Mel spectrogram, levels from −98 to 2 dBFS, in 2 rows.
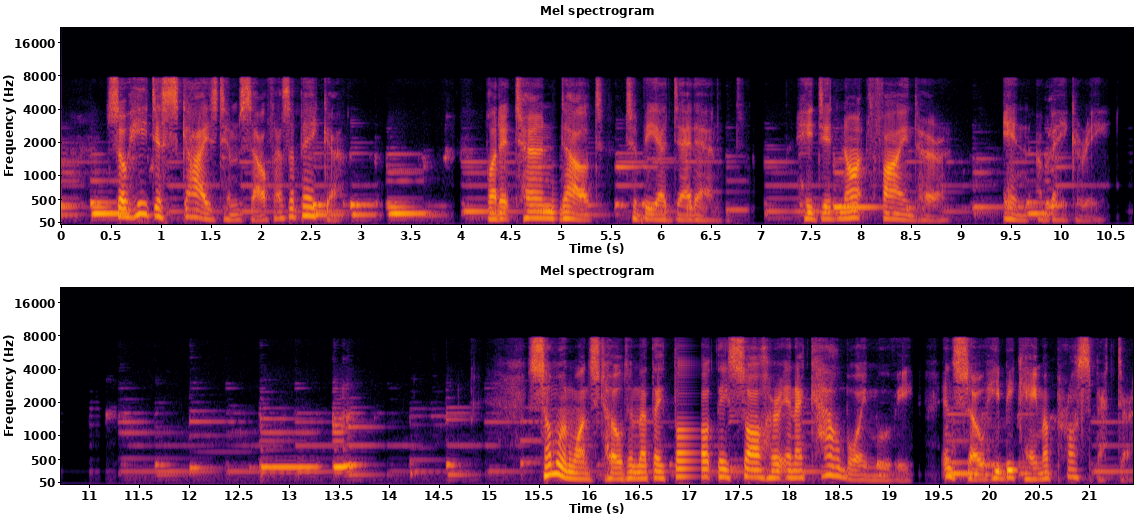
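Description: Three short stalls from late packets come first, at 4.92 to 5.00 s, 5.20 to 5.25 s and 6.59 to 6.66 s. Each time a packet failed to reach the receiver on schedule, the jitter buffer emptied, and the last sound was stretched to cover the wait, 65 ms, 30 ms and 48 ms respectively. Playback then resumes where it left off, so nothing drops out. Instead a sound hangs on slightly too long, carrying a faint buzz or a small dip.

From 11.13 to 11.55 s comes a jitter buffer speed-up. The buffer had built up more audio than its target, so the receiver trimmed away repeated pitch-period-sized slivers, around 40 ms in total. That runs the passage at about 107% speed with the pitch unchanged, giving a brief hurried feel.

Between 16.90 and 17.14 s is a call audio freeze, likely caused by packets stalling in transit until the buffer ran dry. The receiver carries the last sound forward as a fading buzz or hiss for 225 ms without falling to silence, then picks up from the same point. 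This inserts a hold into the flow rather than cutting anything out.

A second speed-up runs from 19.92 to 21.27 s. Here the buffer shed roughly 70 ms over a longer stretch, so the sound moves along at about 104% speed, a milder but more sustained speed-up than the first.

Throughout, the G.722 call path leaves nothing above 8 kHz.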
